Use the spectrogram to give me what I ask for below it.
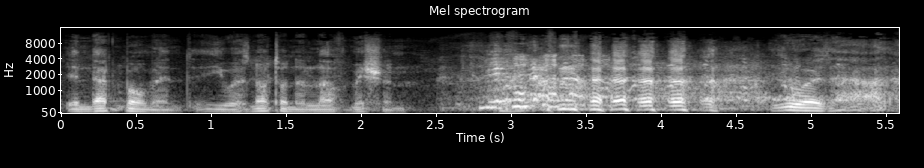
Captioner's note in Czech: smích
